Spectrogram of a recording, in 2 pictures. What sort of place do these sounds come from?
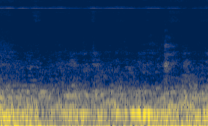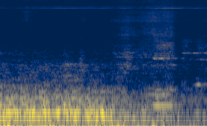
elevator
